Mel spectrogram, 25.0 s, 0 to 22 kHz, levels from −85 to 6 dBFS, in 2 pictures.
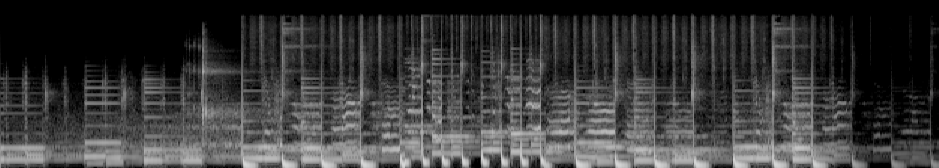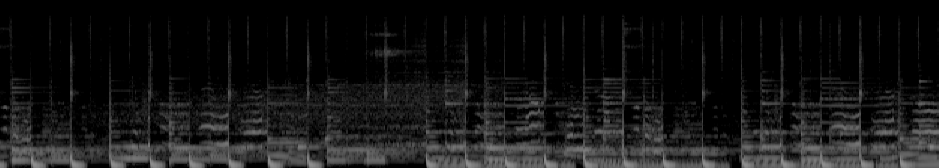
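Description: From 5.39 to 7.26 s, a section at the wrong speed runs twice as fast, pitch jumping nearly an octave with tempo, unlike pitch shifting; a clock mismatch is the likely cause.

From 10.79 to 11.58 s, zipper noise: the level drops roughly 25 dB in unsmoothed steps, about 70 per second, leaving a fine ticking that a smooth fade lacks.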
